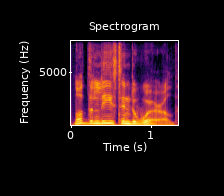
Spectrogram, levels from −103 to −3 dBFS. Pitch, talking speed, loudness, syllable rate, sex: 175 Hz, 270 wpm, -13 LUFS, 4.8 syllables/s, male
